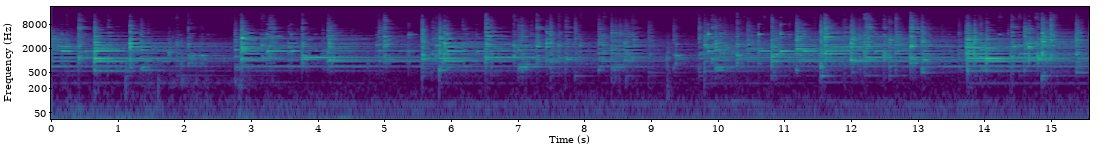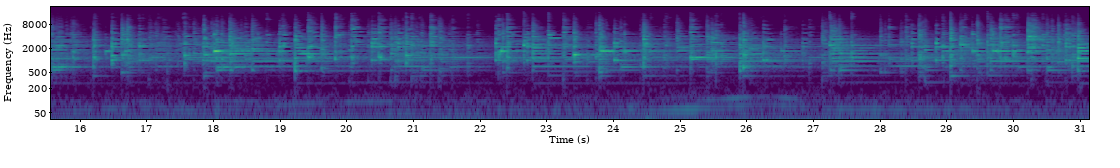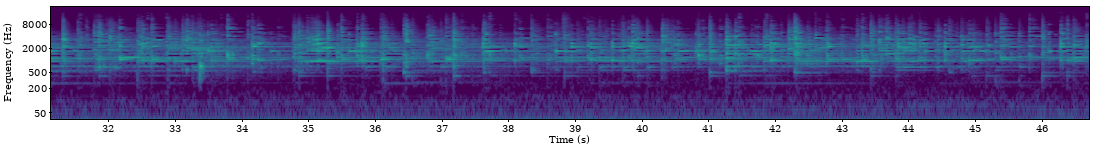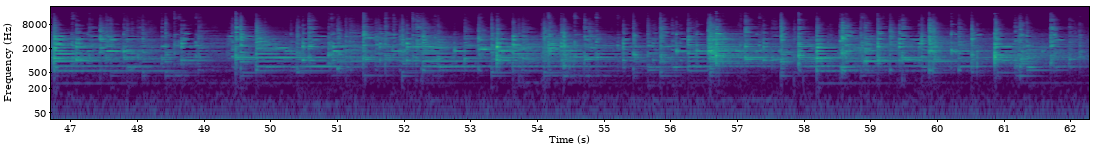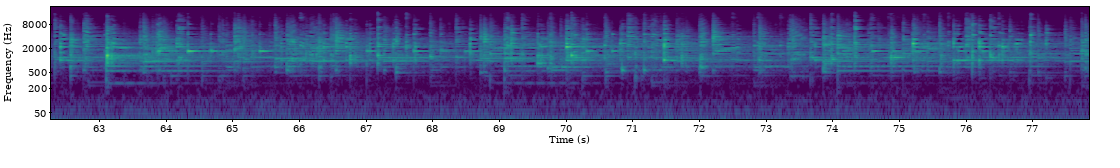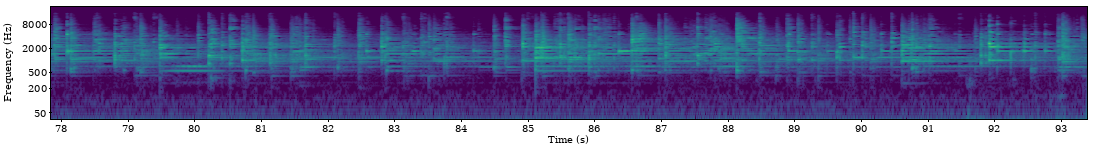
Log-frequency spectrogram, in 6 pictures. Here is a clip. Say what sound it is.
Sheep Bells
A loopable sound I made to emulate the bells of a flock of sheep. Great to play your fujara to!
bells, chimes, pasture, sfx, sheep, shepherd, wind, windchimes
